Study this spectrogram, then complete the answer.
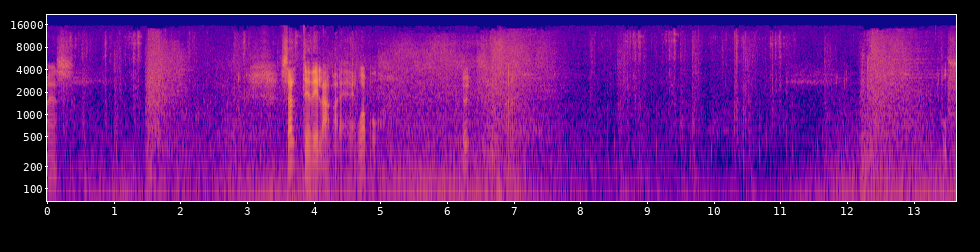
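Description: Sword blows clang and thud against a giant foe.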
